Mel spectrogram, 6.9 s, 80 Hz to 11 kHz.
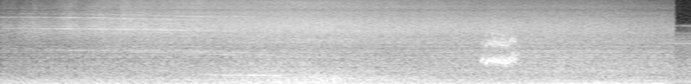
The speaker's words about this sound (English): Now, give me 20 more degrees of flaps and gear down. 20 more flaps. Gear coming down.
